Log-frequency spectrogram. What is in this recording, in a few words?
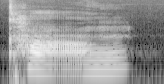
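"kang", Mandarin Chinese, third tone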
